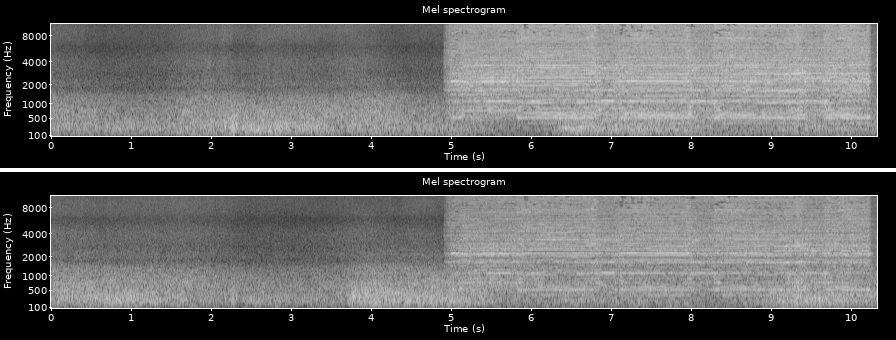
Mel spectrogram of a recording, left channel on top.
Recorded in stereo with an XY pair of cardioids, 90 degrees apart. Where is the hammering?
60° left, 2.5 m.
